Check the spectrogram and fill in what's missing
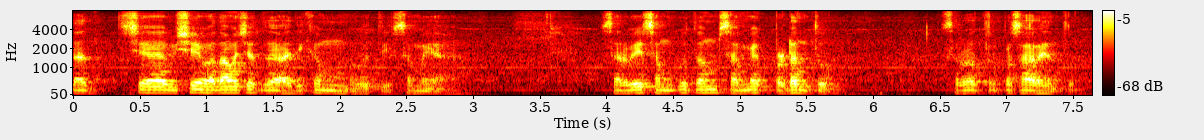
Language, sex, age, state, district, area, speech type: Sanskrit, male, 60+, Karnataka, Vijayapura, urban, spontaneous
